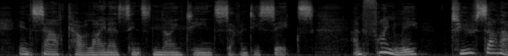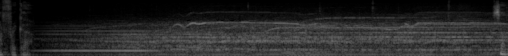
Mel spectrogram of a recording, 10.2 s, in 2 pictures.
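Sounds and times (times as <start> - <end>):
speech: 0.2 - 5.5
crowds and supporters of the ANC celebrating: 5.4 - 10.1.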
